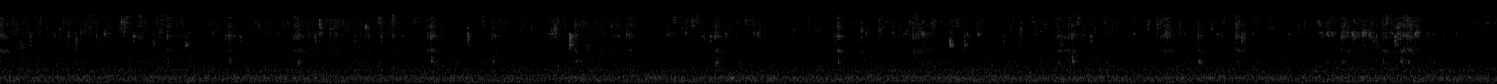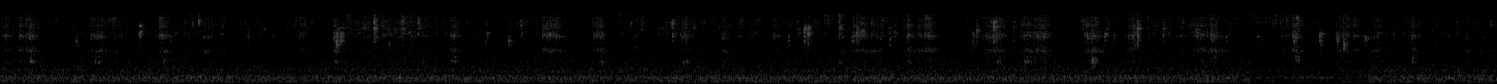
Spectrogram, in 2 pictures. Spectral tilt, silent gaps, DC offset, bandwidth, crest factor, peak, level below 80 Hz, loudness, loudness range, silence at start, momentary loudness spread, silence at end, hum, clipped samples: -1 dB/octave; none; under 0.1%; 12 kHz; 26 dB; -28 dBFS; -82 dBFS; -51 LUFS; 3 LU; 0 s; 7 LU; 0 s; none; under 0.1%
